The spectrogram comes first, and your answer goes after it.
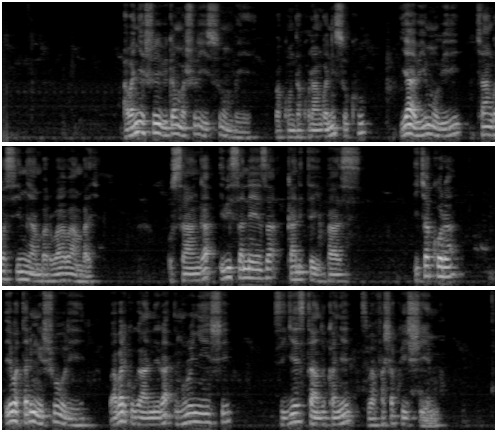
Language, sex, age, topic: Kinyarwanda, male, 36-49, education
